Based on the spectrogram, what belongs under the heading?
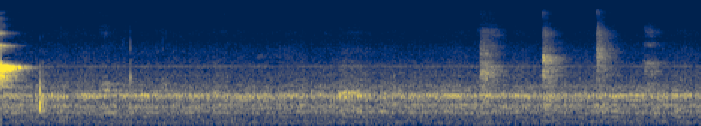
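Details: Quiet steady mid-pitched electronic hum in a small room, with a sharp click at the start and a few faint soft taps later, no animal voice.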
